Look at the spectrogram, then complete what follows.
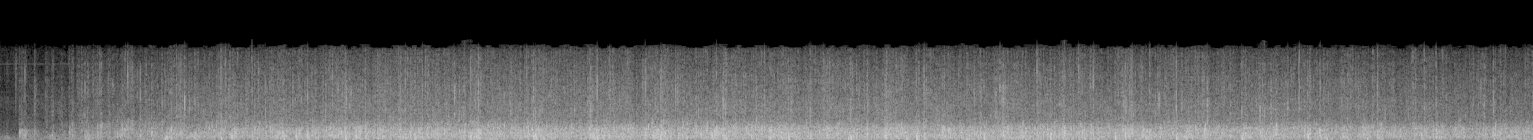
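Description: Large audience applauding: dense clapping that swells in over the first second, holds steady, and begins to die away near the end.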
